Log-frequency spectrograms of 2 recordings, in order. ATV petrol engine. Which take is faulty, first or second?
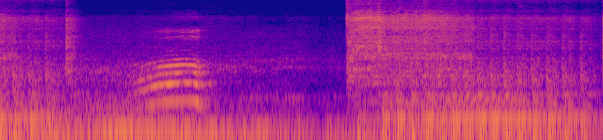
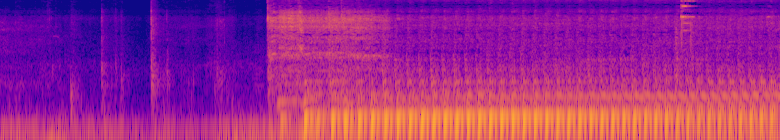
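first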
